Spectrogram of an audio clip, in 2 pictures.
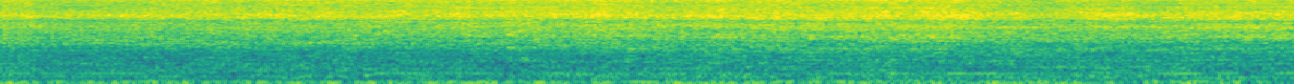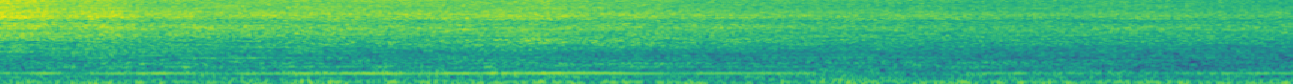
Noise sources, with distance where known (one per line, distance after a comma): engine of unclear size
